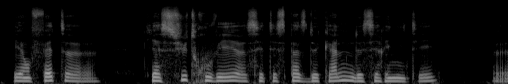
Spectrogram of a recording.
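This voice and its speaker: On a very clean recording with a silent background and a dry, close sound with no echo, a woman speaks at a fairly slow pace in a very deep, low pitch with a dark, mellow tone and monotone, flat intonation. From eastern France. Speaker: forest therapy guide. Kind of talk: interview. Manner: hesitant, many fillers.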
